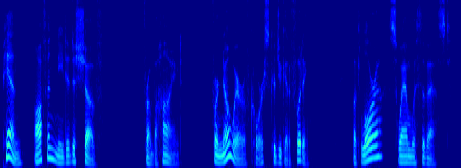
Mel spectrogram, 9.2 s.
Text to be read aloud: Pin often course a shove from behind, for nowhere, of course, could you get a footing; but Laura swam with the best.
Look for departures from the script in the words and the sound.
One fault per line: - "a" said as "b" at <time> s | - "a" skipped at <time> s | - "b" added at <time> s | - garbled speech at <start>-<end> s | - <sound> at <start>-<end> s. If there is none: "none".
- "course" said as "needed" at 1.1 s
